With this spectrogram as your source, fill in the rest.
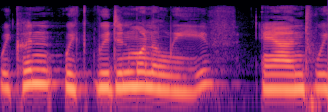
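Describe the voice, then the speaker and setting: Against a quiet background, a woman speaks with an American accent. Her intonation is monotone and flat. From US Midwest, Kansas City. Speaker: artist. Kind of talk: lecture. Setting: stage with audience. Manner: fast.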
